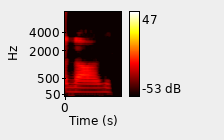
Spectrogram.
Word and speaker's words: Nyong'o: Well, I like the casting of Lupita Nyong'o.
